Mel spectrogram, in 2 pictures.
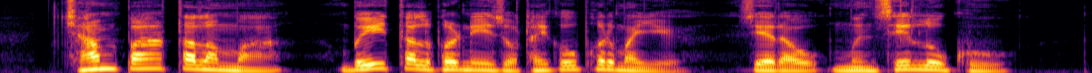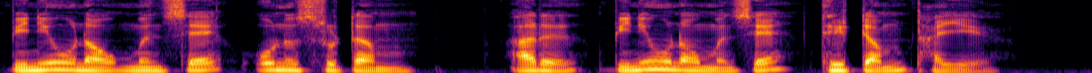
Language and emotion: Bodo, neutral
